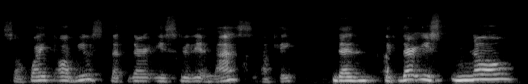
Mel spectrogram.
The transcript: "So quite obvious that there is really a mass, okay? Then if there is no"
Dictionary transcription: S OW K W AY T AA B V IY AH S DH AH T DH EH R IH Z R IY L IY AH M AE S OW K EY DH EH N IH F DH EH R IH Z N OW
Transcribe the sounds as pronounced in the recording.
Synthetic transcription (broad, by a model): S OW K W AY T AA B IY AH S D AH T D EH R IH S R IY L IY AH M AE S OW K EY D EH N IH F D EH R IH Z N OW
